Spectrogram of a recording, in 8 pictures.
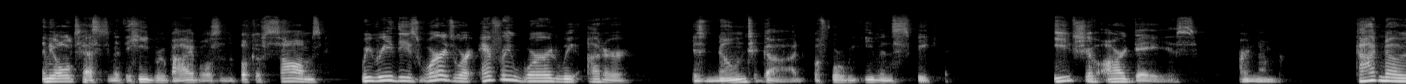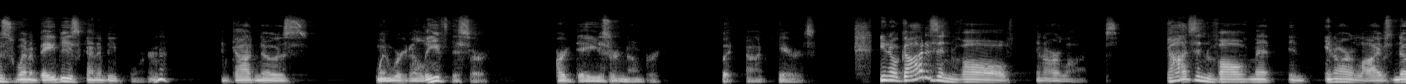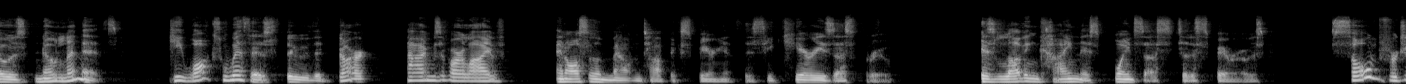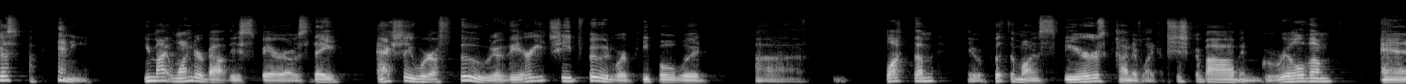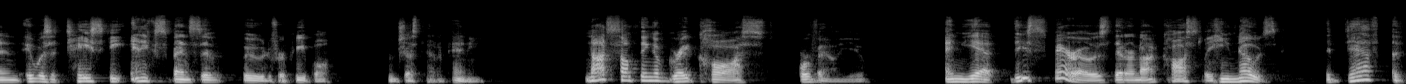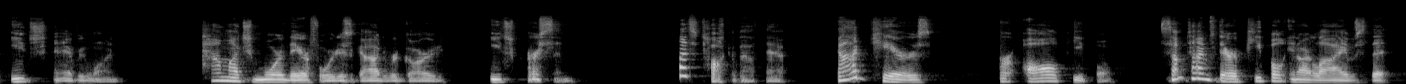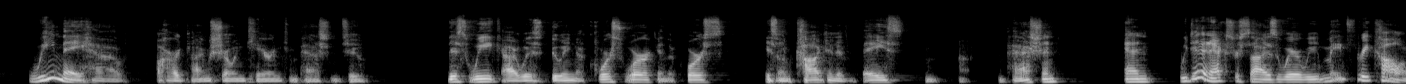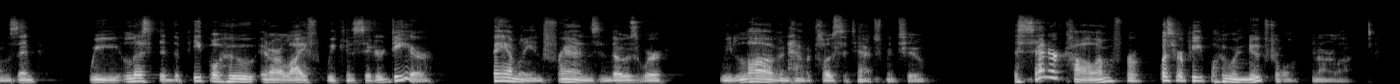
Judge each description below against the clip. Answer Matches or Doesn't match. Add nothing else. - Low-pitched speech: Matches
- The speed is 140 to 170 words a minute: Matches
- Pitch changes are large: Matches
